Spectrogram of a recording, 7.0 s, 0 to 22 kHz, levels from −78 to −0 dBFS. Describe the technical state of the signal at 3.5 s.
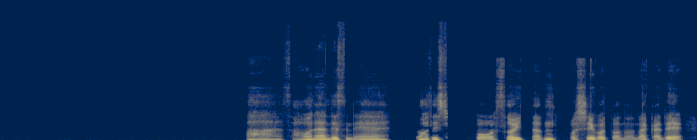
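At 3.5 s the speech signal is intact, with no dropout, clipping, glitch or other fault at that point.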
